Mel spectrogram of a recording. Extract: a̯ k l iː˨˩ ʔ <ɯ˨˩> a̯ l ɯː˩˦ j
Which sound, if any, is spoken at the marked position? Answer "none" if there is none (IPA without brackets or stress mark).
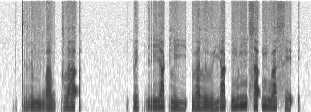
ɯ˧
